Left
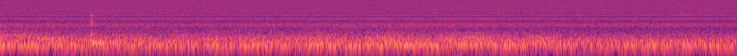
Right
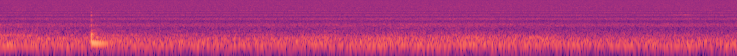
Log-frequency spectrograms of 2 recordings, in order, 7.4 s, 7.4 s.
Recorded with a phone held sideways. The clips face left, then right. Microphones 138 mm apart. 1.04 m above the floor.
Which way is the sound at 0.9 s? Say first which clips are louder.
Right 9 dB; 35° right (ahead or behind).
